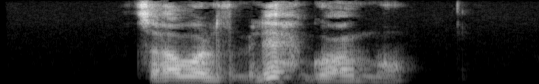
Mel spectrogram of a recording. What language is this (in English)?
Kabyle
